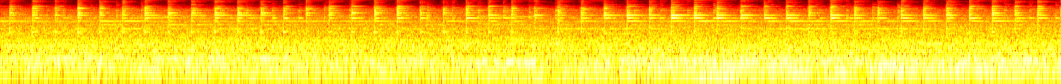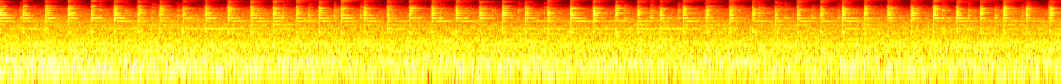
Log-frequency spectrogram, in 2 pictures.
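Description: Freight train cars rolling past through a railroad grade crossing, a steady rumble of wheels on rail. The crossing warning bell rings in a rapid, even rhythm over it throughout.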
